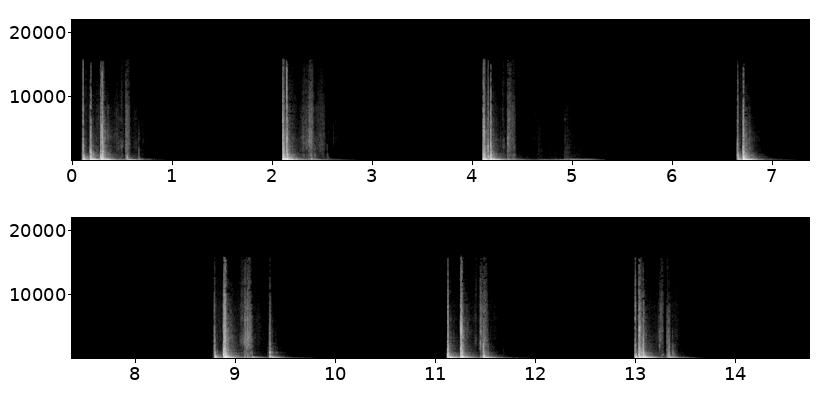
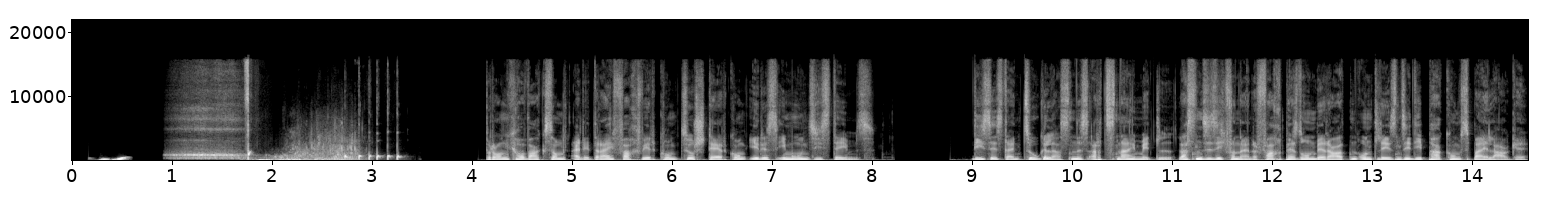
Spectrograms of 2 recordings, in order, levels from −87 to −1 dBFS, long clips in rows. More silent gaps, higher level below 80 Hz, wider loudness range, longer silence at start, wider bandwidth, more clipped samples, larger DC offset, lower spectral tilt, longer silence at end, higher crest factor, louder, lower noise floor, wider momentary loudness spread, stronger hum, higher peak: first, 0.98-2.09 s, 2.90-4.10 s, 5.32-6.63 s, 7.27-8.77 s, 9.89-11.10 s, 12.01-12.98 s vs 0.60-0.90 s, 3.48-4.05 s, 8.22-8.77 s; second, -36 dBFS vs -30 dBFS; about the same, 4 LU vs 4 LU; about the same, 0.1 s vs 0.15 s; about the same, 15.5 kHz vs 16.5 kHz; neither; neither; about the same, -6 dB/octave vs -6 dB/octave; first, 1.3 s vs 0 s; first, 26 dB vs 16 dB; second, -23 LUFS vs -17 LUFS; second, -54 dBFS vs under -90 dBFS; first, 20 LU vs 10 LU; neither; about the same, -2 dBFS vs 0 dBFS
